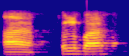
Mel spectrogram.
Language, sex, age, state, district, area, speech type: Tamil, female, 18-30, Tamil Nadu, Cuddalore, rural, conversation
